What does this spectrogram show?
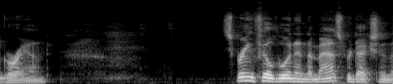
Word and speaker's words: Garand: I think it's pronounced Garand, but everybody calls the rifle a Grand.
